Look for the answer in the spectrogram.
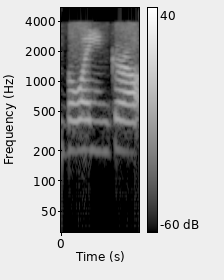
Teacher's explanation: Boy has that diphthong for the vowel, the oi, and then girl is an R and an L.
